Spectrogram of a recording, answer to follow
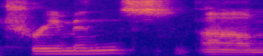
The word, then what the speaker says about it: Tremens: So I did look up how to say this, and that is the original pronunciation that they gave me. And they also said Tremens is also another acceptable, but not necessarily the first.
